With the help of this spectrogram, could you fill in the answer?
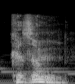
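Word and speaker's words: חזון: evaluate what it means like I said it's pronounced kazone um which I have a hard time doing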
